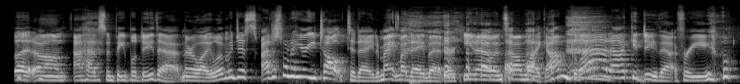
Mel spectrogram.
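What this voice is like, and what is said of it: Strong Southern country accent. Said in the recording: “my accent, I know I'm very country ... country accent”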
